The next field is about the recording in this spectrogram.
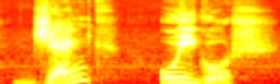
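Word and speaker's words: Cenk Uygur: a Turkish name that c in Turkish is pronounced like a j jenk oigor foreign so that's what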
